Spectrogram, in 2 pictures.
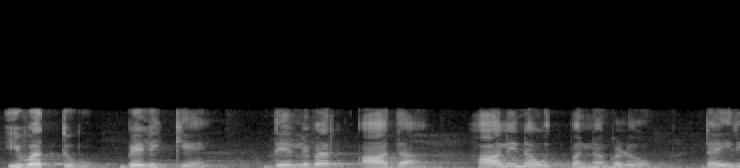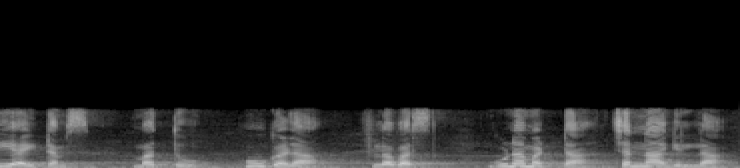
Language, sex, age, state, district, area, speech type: Kannada, female, 30-45, Karnataka, Mandya, rural, read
